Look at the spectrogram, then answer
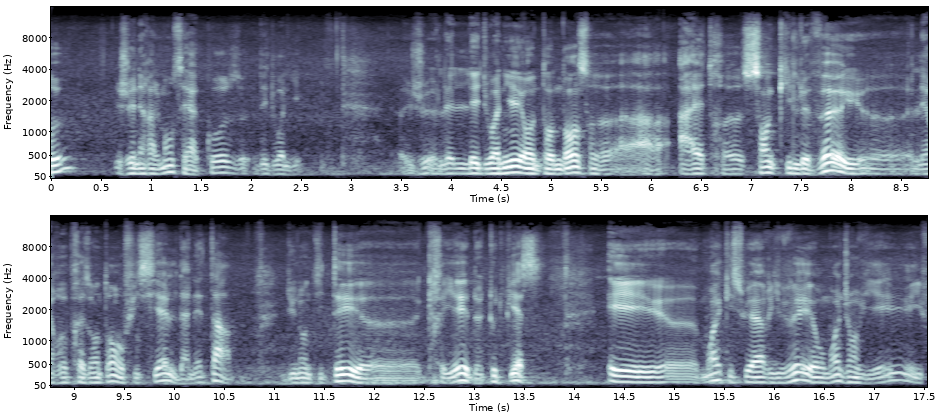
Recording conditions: outdoors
